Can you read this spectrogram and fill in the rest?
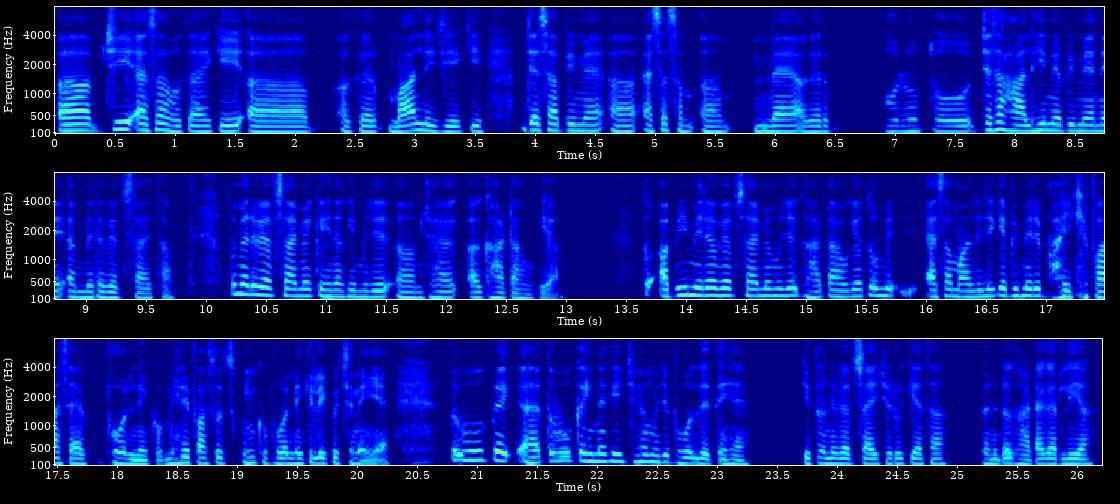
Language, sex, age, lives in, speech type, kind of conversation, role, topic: Hindi, male, 25-29, India, conversation, advice, user, मैं अपने भाई-बहनों के साथ अपने रिश्ते को बेहतर बनाने के लिए संवाद और सुनने की कला कैसे सुधारूँ?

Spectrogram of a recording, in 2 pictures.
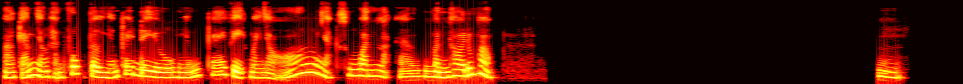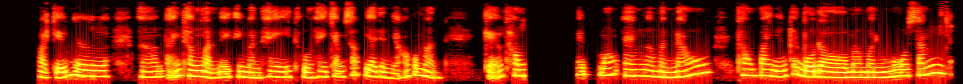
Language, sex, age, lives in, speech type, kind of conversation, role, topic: Vietnamese, female, 30-34, Vietnam, conversation, unstructured, none, Điều gì khiến bạn cảm thấy hạnh phúc nhất trong cuộc sống?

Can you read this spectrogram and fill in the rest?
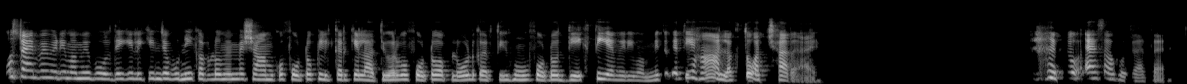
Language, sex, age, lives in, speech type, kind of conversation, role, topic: Hindi, female, 25-29, India, conversation, podcast, guest, Trends follow karte ho ya apni vibe banate ho?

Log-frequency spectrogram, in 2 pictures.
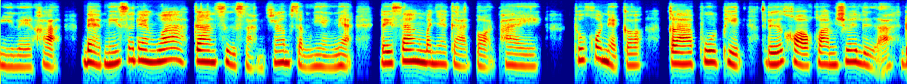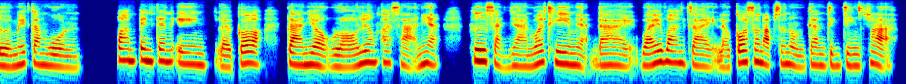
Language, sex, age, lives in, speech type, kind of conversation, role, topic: Thai, female, 20-24, Thailand, read, expert-assistant, expert, จะปรับปรุงการสื่อสารระหว่างคนจากต่างภาคในประเทศไทยอย่างไร ให้เข้าใจกันมากขึ้นแม้ใช้ภาษาหรือสำเนียงต่างกัน?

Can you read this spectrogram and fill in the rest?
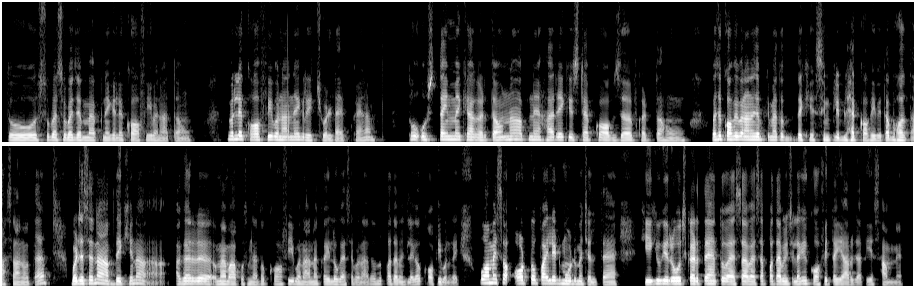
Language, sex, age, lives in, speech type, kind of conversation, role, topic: Hindi, male, 20-24, India, conversation, podcast, guest, Mindfulness ko tum apni rozmarra ki zindagi mein kaise fit karte ho?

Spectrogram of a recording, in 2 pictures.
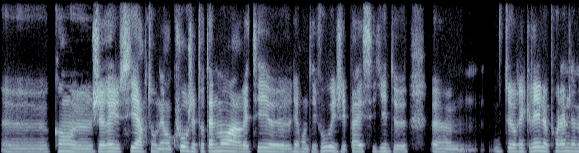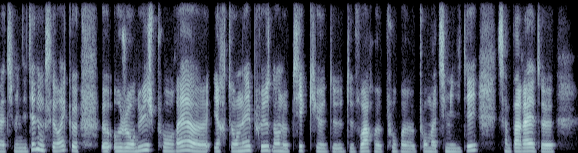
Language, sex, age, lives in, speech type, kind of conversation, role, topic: French, female, 20-24, France, conversation, advice, user, Comment puis-je surmonter ma timidité dans les interactions sociales pour me faire de nouveaux amis à l’âge adulte ?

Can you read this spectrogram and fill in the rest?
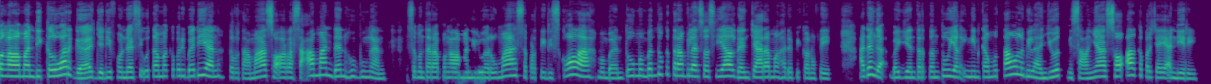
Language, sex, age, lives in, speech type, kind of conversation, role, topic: Indonesian, female, 25-29, Indonesia, read, expert-assistant, expert, Dalam dunia yang terus berubah, bagaimana pengalaman masa kecil bisa membentuk kepribadian seseorang saat dewasa?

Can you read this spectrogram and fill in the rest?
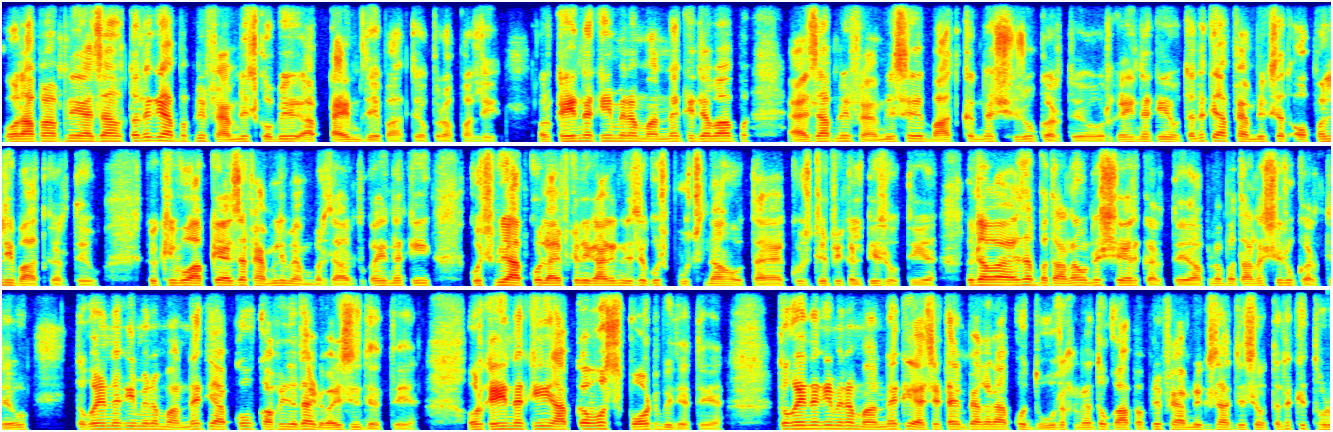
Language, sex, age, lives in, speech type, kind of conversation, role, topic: Hindi, male, 20-24, India, conversation, podcast, guest, Parivar mein digital rules tum kaise decide karte ho?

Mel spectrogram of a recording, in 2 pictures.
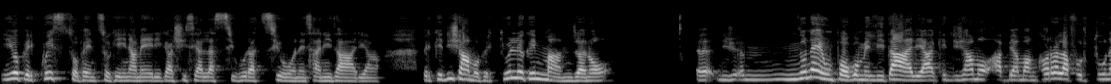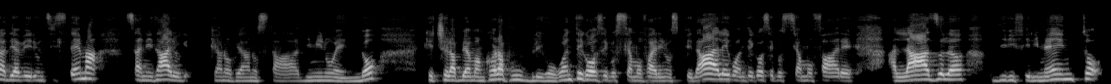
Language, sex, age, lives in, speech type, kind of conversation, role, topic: Italian, female, 35-39, Italy, conversation, podcast, guest, Qual è un viaggio che ti ha cambiato la vita?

